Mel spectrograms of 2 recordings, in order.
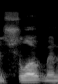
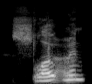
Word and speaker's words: Schlottman: You said Schlottman wrong too. No, for the my record. bad. Schlottman. Slotman. I was telling. That's how you say it.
